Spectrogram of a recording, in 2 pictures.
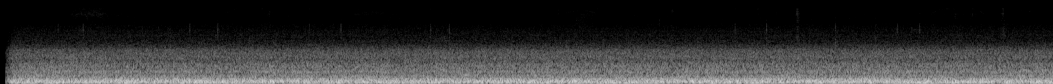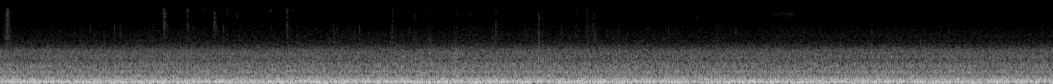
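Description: Steady cabin noise inside an Airbus A380 as it taxis: its Rolls-Royce Trent 900 engines at low taxi thrust heard through the fuselage as an even, low rumble that does not rise or fall.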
